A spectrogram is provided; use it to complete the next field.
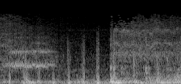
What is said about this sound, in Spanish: para el automóvil justo antes de aplastar el coche teledirigido. Nervioso, acelera, pero frena y se para a unos metros de la casa de Hank.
